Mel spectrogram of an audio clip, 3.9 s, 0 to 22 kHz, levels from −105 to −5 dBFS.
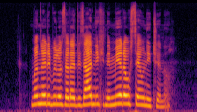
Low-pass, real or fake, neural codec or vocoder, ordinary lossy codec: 19.8 kHz; real; none; none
